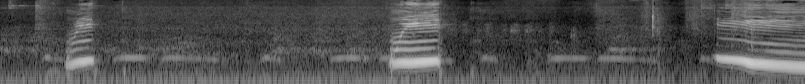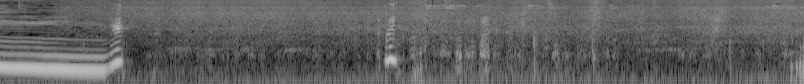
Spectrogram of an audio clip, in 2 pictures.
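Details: Pet husky Whiskey, playing with a bird, makes a few short, high whimpers. These are followed by a long, loud whine that glides steadily downward. People's voices talk around the dog's sounds.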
